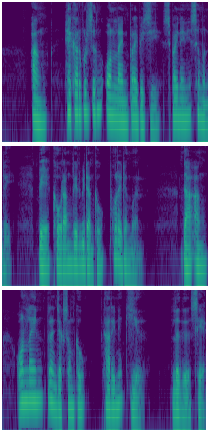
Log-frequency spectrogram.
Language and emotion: Bodo, fearful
